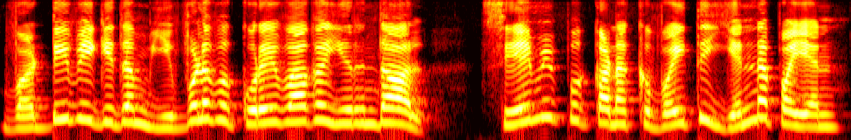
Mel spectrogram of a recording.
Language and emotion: Tamil, angry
